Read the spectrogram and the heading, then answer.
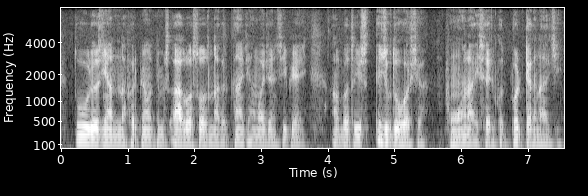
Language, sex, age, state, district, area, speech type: Kashmiri, male, 18-30, Jammu and Kashmir, Kulgam, rural, spontaneous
